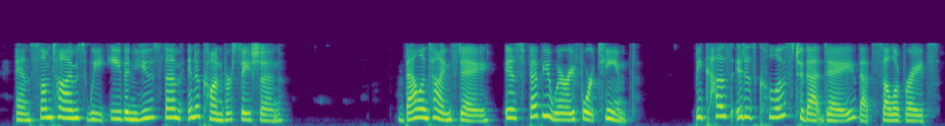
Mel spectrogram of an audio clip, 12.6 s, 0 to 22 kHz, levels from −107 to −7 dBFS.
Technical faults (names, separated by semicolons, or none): none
